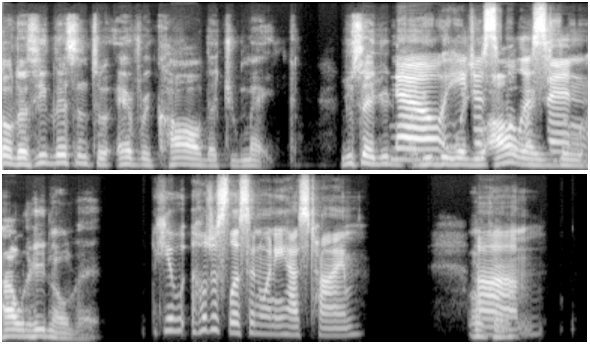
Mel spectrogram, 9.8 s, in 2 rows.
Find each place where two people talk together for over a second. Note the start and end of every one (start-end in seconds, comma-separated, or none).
3.2-4.9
